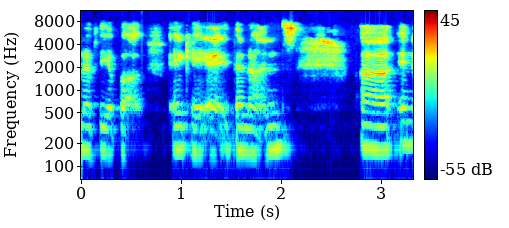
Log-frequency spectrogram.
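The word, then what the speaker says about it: nones: you talk about the nuns. So what are you referring to there, and why are their numbers rising so dramatically? Sure. So the nuns, and that's spelled N-O-N-E-S, not nuns like Catholic nuns.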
